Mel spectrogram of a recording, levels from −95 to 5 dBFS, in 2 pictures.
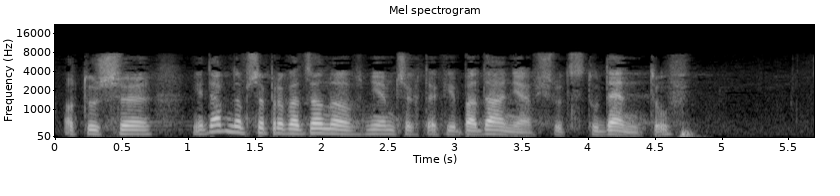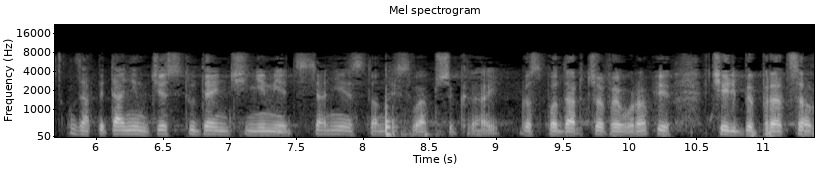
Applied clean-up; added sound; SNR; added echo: none; none; none; none.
